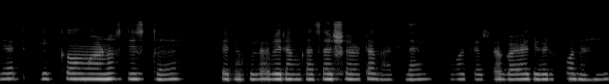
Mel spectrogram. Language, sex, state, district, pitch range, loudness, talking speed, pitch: Marathi, female, Maharashtra, Sindhudurg, 235-250 Hz, -37 LUFS, 145 wpm, 245 Hz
